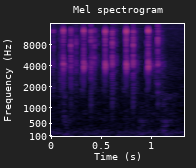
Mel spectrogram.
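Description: A nearly empty pen ink cartridge is shaken so the small metal ball bearing inside slides back and forth, the bearing that keeps the ink flowing. About six quick, faint, high-pitched ticks are heard over a low background hum as the bearing hits the cartridge, which is working as intended.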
